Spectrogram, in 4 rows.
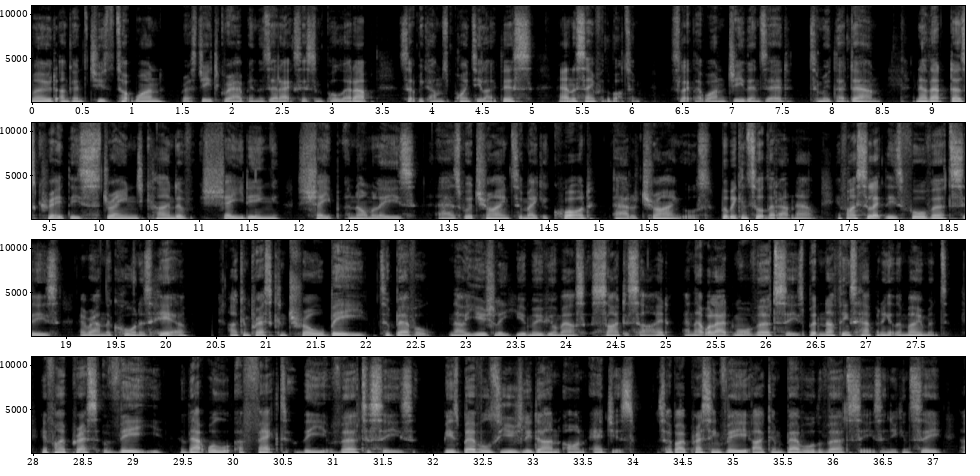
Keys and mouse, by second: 1.4 g, 1.8 z, 2.5 click, 2.8 middle click, 4.1 shift+middle click, 4.7 middle click, 5.6 click, 6.4 g, 6.6 z, 7.3 click, 7.6-10.8 middle drag, 12.4-15.8 middle drag, 17.2 ctrl+z, 19.3 shift+click, 22.1 ctrl+b.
